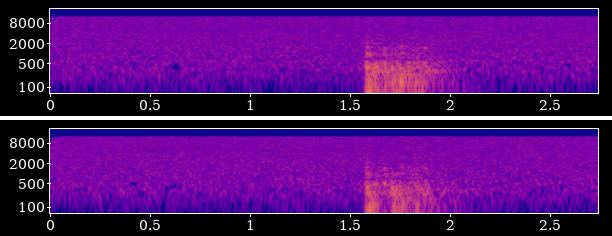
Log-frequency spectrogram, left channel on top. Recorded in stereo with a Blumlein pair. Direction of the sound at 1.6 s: 15° left.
